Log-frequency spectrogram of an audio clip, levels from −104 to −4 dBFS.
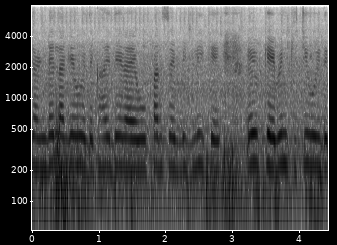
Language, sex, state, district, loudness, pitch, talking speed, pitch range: Hindi, female, Bihar, Gopalganj, -16 LUFS, 210 Hz, 215 wpm, 205-220 Hz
